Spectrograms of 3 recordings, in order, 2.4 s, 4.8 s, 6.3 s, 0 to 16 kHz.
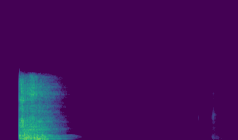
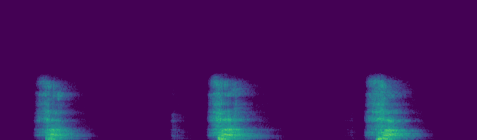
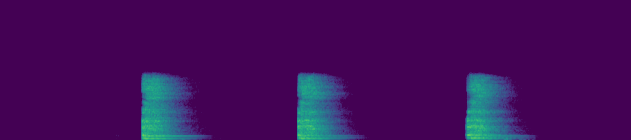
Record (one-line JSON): {"cough_length": "2.4 s", "cough_amplitude": 27794, "cough_signal_mean_std_ratio": 0.29, "exhalation_length": "4.8 s", "exhalation_amplitude": 27899, "exhalation_signal_mean_std_ratio": 0.32, "three_cough_length": "6.3 s", "three_cough_amplitude": 29971, "three_cough_signal_mean_std_ratio": 0.29, "survey_phase": "beta (2021-08-13 to 2022-03-07)", "age": "45-64", "gender": "Male", "wearing_mask": "No", "symptom_runny_or_blocked_nose": true, "smoker_status": "Never smoked", "respiratory_condition_asthma": false, "respiratory_condition_other": false, "recruitment_source": "Test and Trace", "submission_delay": "0 days", "covid_test_result": "Negative", "covid_test_method": "LFT"}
